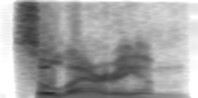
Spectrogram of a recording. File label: "solarium", American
